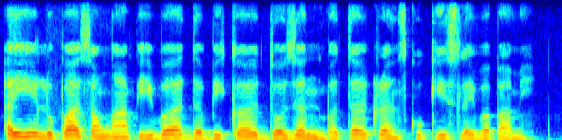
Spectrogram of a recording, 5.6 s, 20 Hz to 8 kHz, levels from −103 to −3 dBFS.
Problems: low volume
